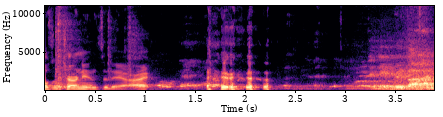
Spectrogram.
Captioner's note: laughter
